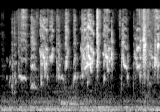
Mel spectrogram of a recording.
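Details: Budgerigars, kept together as pets and eating, giving continuous rapid squawky chirps and warbling chatter, busy and overlapping throughout.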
